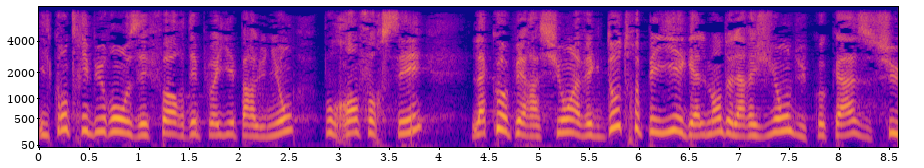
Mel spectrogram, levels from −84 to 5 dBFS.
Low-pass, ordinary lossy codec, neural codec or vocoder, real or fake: 7.2 kHz; none; none; real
